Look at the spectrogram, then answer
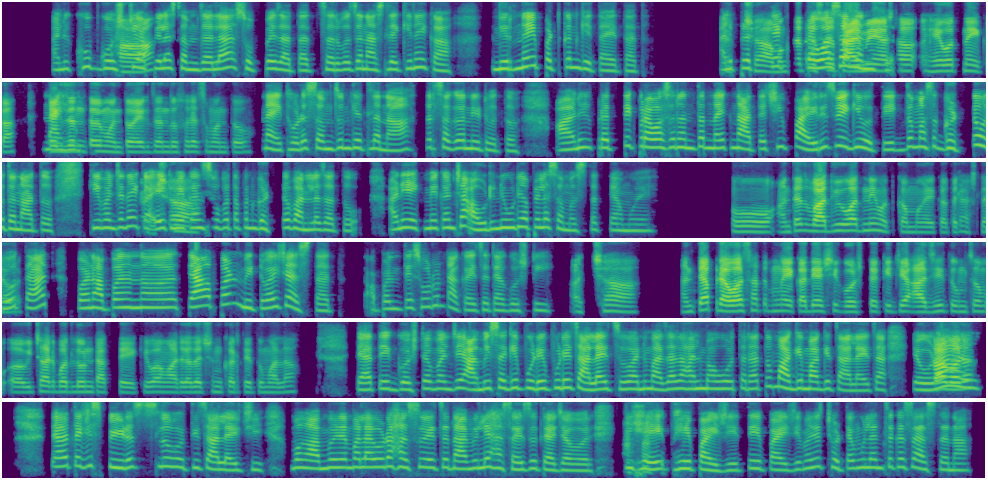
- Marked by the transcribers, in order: tapping; chuckle
- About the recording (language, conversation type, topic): Marathi, podcast, एकत्र प्रवास करतानाच्या आठवणी तुमच्यासाठी का खास असतात?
